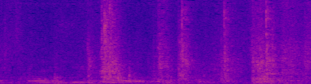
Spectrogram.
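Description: Denim jeans being handled and smoothed flat by gloved hands, giving a few brief rustles and brushes of fabric and paper tags.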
